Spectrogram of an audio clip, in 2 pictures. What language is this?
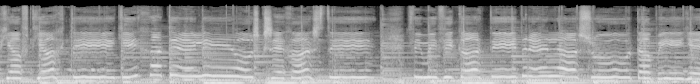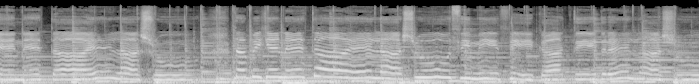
Greek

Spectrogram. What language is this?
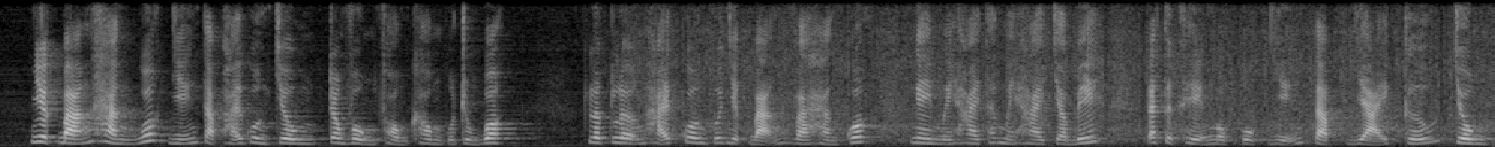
Vietnamese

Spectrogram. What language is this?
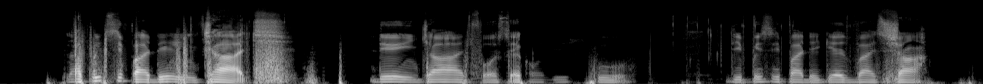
Nigerian Pidgin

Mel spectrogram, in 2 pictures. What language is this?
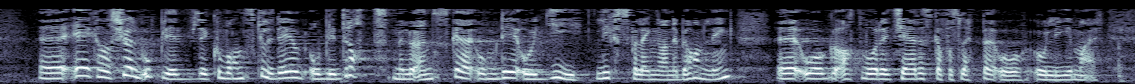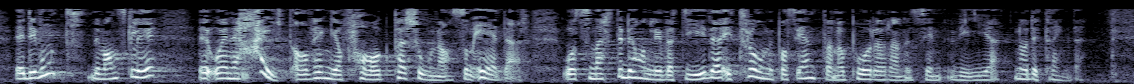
Norwegian Nynorsk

